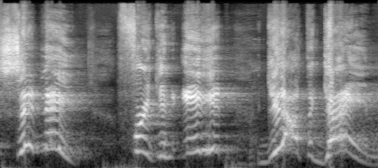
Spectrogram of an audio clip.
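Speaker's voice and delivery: high, loud furious screech; shrill courtside yell at the kid; coach yelling. Retold or imitated. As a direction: scream at the player like a raging coach. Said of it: "He was like".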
